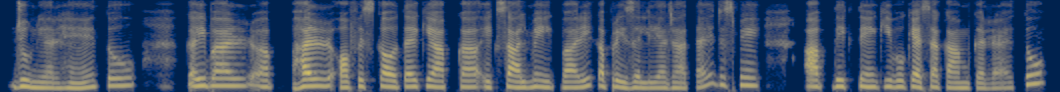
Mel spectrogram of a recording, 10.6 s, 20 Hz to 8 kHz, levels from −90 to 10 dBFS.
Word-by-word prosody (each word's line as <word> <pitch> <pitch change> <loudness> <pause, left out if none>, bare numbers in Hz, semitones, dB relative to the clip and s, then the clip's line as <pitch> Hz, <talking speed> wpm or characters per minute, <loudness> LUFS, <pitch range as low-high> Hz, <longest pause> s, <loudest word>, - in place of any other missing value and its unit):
Junior 180 -5 +1
हैं 165 +3 -2
तो 235 0 -1 0.7
कई 230 +2 +3
बार 235 +1 +2
अब 200 -1 0 0.2
हर 225 +1 +6
ऑफ़िस 185 +3 +1
का 215 - +3
होता 200 0 +3
है 210 - +3
कि 215 +2 -2
आपका 195 +1 0
1 185 -3 -4
साल 185 -2 +4
में 205 +3 -1
एक 185 -1 -4
बार 185 0 +1
एक 230 +1 -3
अप्रेजल 185 -5 0
लिया 170 0 -3
जाता 170 +1 -5
है, 240 +8 -4
जिसमें 250 -2 -3 0.5
आप 205 - +5
देखते 215 +1 -1
हैं 200 0 0
कि 205 +2 -3
वो 200 0 -1
कैसा 195 -1 +3
काम 170 -2 -1
कर 160 -2 -4
रहा 160 +1 -7
है। 170 +1 -9
तो 305 +4 0
200 Hz, 200 wpm, -21 LUFS, 180-220 Hz, 0.7 s, हर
